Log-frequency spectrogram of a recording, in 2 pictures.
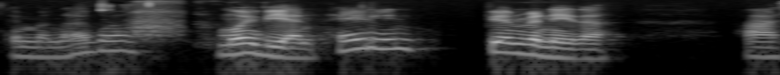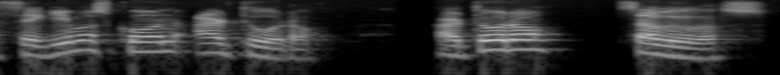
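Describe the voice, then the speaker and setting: A man leading an online class as pastor, speaking slowly and courteously as he welcomes each student by name. His voice sits a little high. The sound is the dull, lo-fi audio of a video call. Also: very animated, a little mellow. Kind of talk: unhurried roll call of students.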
